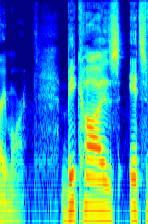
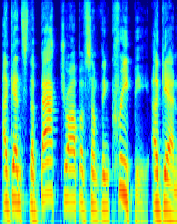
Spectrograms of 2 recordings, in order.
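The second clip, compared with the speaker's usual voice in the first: ordinary delivery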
